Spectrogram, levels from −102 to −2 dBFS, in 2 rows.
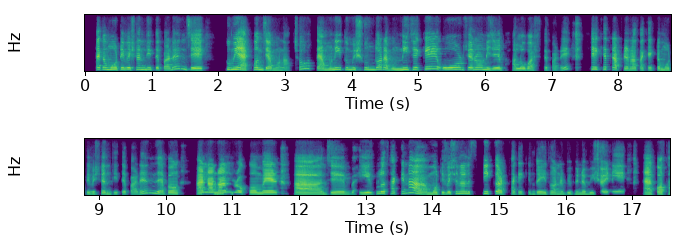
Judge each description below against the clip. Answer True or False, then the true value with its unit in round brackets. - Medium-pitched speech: False (225 Hz)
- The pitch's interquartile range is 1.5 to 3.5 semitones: False (4.1 semitones)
